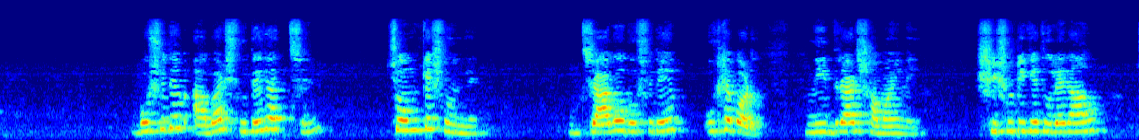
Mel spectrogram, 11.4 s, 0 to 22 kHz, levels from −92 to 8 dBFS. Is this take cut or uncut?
cut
